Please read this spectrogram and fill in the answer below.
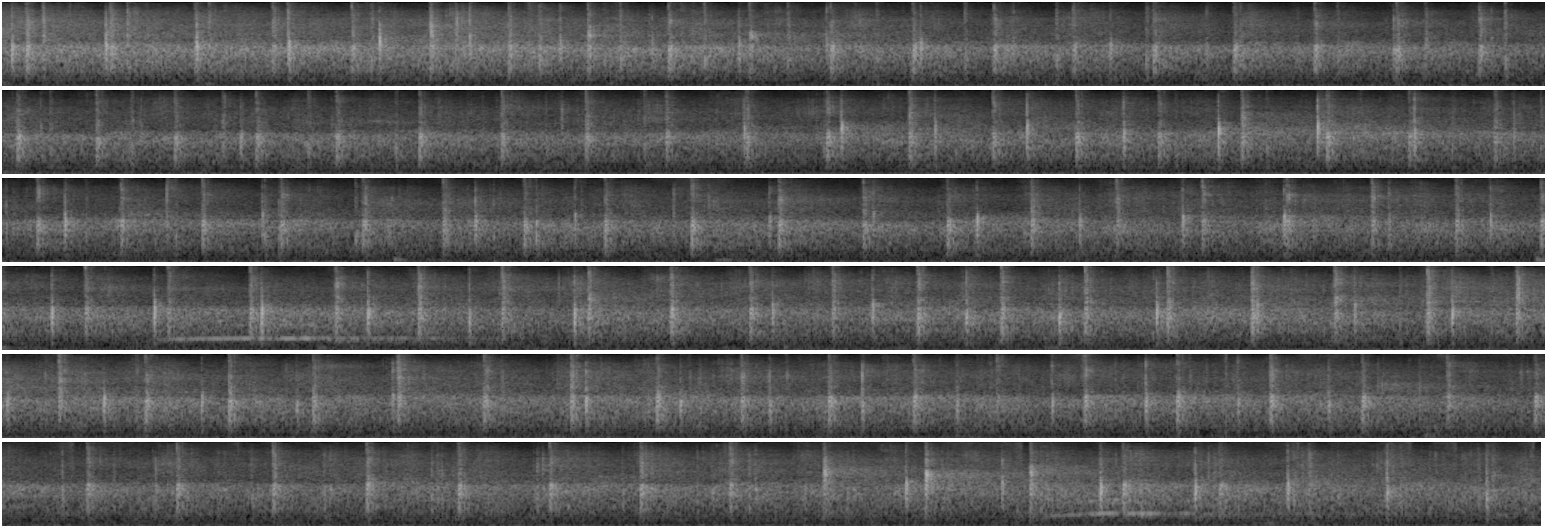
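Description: Congregation applauding: a steady, dense mass of hand clapping throughout.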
